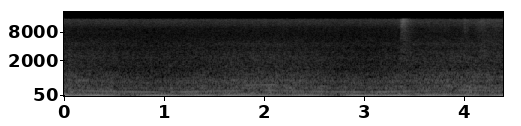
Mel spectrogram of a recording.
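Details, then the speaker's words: Great Wall V200, electric radiator (thermo) fan switched on through DS150E scan tool from laptop: faint steady motor hum with slightly wavering pitch over low engine rumble; fan runs on command, normal. "I'll turn the fan on this is the this is the thermo Fein okay if you can hear that"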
